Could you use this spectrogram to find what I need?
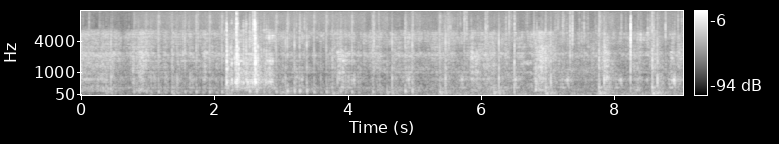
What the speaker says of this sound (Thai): นี่คือเสียงแม่มดเดินมาครับ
